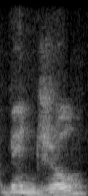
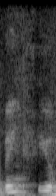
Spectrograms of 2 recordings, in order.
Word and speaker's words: Benjo: Pero los judíos que hablan ladino pronuncian mi nombre de familia como se escribe en hebreo Benjo, no Bengio.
